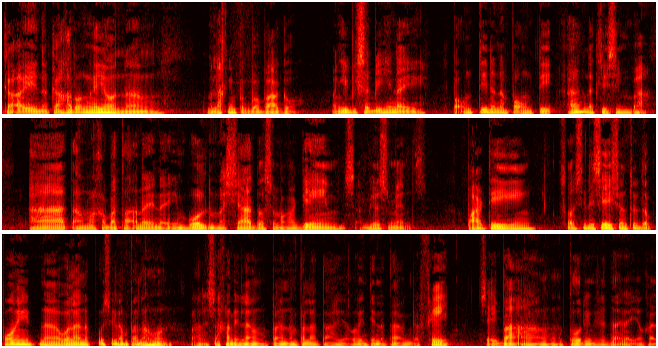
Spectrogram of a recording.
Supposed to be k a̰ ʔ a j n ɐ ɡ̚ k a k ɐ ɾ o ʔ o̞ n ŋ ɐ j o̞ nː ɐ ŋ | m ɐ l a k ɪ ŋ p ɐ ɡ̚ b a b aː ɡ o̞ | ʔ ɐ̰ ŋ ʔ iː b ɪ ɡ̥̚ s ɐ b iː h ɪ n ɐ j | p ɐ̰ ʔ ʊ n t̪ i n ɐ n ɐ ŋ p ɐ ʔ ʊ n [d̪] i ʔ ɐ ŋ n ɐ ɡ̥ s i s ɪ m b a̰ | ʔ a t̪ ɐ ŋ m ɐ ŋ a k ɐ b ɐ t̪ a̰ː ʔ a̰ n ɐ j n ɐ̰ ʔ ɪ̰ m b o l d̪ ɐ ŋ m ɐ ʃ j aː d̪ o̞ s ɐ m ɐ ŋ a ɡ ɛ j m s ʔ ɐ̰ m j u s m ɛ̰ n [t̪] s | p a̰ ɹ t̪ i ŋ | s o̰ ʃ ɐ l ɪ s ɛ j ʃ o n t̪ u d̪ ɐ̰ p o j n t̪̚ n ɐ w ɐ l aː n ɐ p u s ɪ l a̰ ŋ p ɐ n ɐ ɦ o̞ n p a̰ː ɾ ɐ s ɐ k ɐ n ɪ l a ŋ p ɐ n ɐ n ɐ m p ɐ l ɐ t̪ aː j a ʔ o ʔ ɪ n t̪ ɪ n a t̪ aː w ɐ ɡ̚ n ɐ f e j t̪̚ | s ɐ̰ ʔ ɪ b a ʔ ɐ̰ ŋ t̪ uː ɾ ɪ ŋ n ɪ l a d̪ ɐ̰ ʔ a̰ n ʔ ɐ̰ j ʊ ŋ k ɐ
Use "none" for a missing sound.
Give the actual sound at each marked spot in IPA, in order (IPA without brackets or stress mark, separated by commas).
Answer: t̪, t̪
